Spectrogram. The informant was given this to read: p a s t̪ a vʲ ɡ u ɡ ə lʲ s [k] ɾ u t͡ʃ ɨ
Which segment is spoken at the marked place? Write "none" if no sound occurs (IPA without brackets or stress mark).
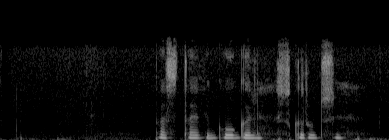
k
